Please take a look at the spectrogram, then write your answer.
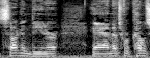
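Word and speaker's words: Szegediner: next is called the segund diner goulash well well done on that phonetically here I'm surprised now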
